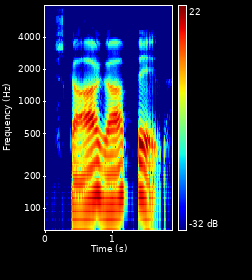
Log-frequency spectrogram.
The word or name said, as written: Skagabyggð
